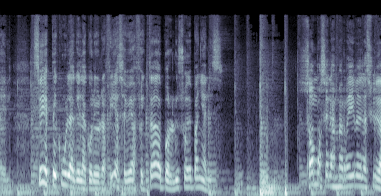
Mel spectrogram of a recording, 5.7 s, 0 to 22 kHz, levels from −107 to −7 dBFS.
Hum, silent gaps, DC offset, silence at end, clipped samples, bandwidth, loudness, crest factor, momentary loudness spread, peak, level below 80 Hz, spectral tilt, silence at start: none; none; under 0.1%; 0 s; under 0.1%; 16 kHz; -22 LUFS; 18 dB; 15 LU; -4 dBFS; -34 dBFS; -5 dB/octave; 0 s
